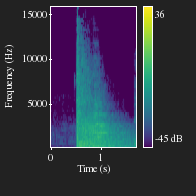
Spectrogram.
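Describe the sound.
A single loud gunshot goes off in a hunting video game set in snow. It breaks a quiet stretch with a sharp crack, then trails off in a long, bright, rumbling decay.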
